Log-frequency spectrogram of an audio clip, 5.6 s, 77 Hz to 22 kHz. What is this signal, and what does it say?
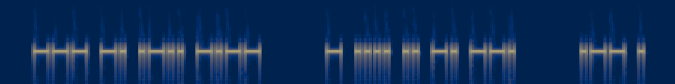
Morse code, heard as a keyed tone, about 30 wpm, 700 Hz. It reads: ONLY THING WE
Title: 2x Word-Spacing - Sentences from Top 200 Words - 30wpm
